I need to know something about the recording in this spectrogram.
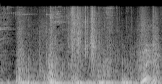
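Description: Footsteps clatter on metal stairs.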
